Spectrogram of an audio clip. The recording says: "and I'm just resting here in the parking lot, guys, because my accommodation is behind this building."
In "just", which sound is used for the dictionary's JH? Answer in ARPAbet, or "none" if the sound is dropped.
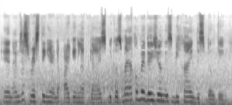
JH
